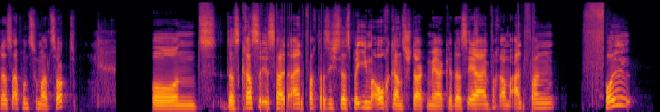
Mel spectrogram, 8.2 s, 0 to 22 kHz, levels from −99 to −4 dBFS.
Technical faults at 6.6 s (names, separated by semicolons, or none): processor overload crackle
